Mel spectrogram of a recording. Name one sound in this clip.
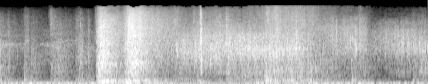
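A heavy chest lid bangs open with a sparkling chime.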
